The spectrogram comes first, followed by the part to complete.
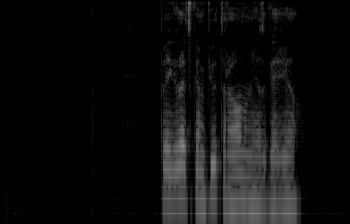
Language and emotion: Russian, sad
